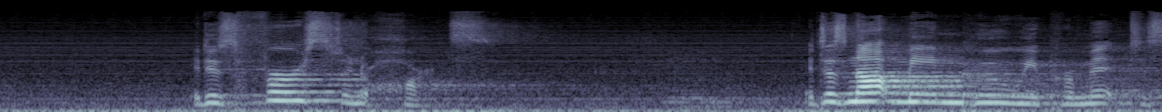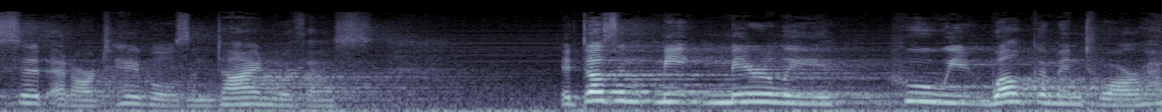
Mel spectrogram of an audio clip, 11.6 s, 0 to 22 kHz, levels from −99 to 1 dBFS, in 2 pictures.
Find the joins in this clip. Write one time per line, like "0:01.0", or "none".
0:01.8
0:04.8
